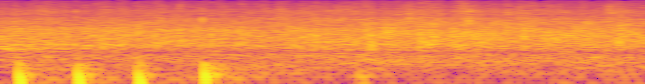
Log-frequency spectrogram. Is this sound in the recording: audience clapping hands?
yes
